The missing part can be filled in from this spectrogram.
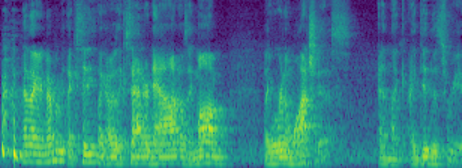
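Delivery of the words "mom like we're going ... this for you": ordinary delivery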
